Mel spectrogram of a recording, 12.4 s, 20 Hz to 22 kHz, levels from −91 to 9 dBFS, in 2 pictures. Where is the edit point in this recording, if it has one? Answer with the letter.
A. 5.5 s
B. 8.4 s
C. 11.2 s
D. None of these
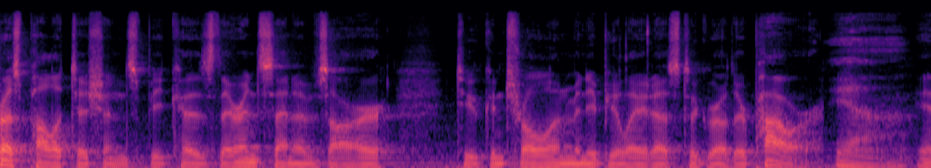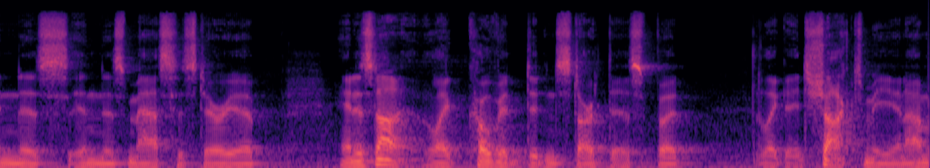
A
